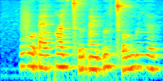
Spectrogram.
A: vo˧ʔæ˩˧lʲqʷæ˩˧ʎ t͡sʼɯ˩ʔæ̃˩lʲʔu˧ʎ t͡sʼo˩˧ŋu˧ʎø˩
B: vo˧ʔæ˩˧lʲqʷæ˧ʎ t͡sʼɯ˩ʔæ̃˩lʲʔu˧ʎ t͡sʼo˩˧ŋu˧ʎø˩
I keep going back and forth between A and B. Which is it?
B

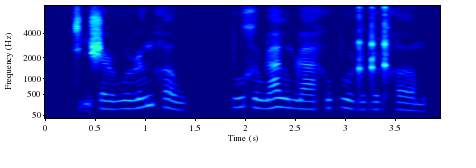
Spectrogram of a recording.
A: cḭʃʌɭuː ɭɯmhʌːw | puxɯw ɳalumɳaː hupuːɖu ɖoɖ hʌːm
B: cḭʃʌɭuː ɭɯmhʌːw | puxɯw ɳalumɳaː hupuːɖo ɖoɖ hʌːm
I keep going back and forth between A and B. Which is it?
A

